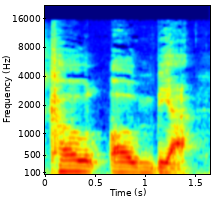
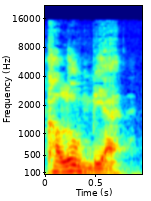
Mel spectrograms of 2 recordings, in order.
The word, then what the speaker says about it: Colombia: The country's name is pronounced Colombia, not Columbia, as I keep saying.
